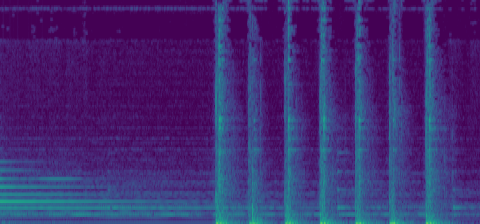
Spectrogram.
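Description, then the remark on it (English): A lingering bell tone sounds the hour of four o'clock while still dark and fades out, then seven firm, evenly spaced knocks land on a wooden street door, loud, with no voices. “As the bell sounded the hour, there came a knocking at the street door.”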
